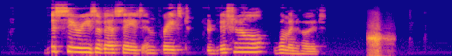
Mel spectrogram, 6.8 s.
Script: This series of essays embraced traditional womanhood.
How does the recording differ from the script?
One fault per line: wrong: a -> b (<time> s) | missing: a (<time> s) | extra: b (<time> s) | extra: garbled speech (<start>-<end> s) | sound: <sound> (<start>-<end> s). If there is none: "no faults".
sound: whoosh (5.5-6.0 s)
